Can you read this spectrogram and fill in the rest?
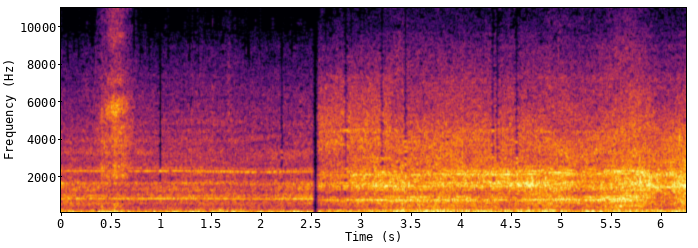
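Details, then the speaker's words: Verreal RS electric skateboard, stock belt drive with 40T/42 pulleys and 90 mm wheels, floored at full throttle (top speed about 22): soft, steady motor hum under wheel roar, no grinding or rattle; quiet, healthy belt drive. "so the board isn't very loud it's somewhere in between the andra and the evolve it's actually pretty quiet kind of like the evolve is that was floored so it's not that loud"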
